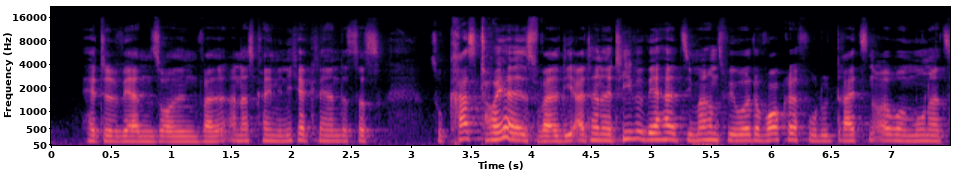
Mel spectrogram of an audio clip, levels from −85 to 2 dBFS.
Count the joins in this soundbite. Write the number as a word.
one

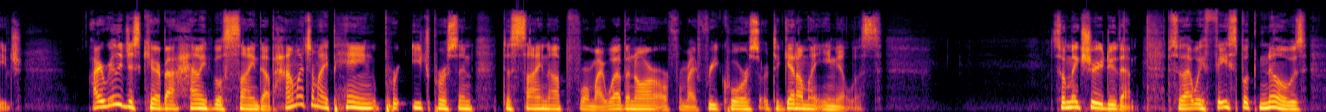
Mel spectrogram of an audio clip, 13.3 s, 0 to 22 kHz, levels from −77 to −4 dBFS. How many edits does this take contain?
one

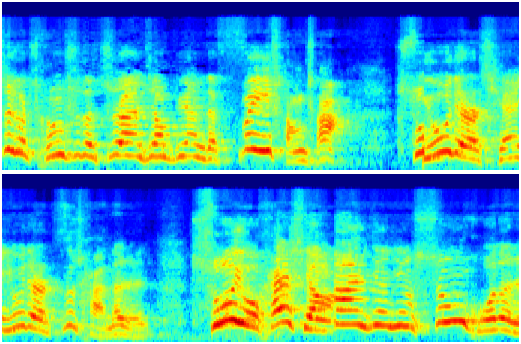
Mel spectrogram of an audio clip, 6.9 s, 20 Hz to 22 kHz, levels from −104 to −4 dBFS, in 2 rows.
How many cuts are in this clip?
two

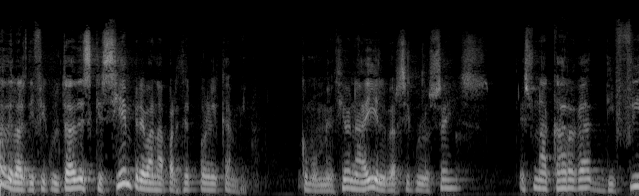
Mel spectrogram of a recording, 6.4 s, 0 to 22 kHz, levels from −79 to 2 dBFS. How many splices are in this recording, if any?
two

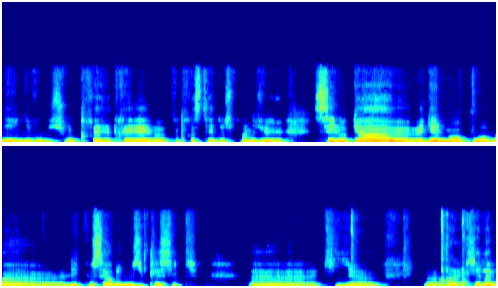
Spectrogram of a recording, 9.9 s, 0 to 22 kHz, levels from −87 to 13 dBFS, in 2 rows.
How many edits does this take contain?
zero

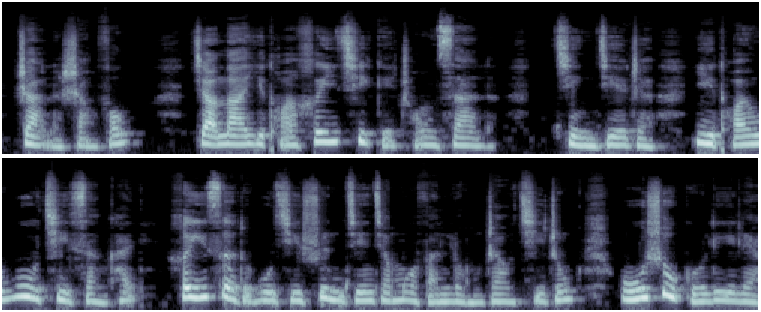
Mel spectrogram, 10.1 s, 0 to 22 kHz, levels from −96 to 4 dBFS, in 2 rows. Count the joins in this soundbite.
one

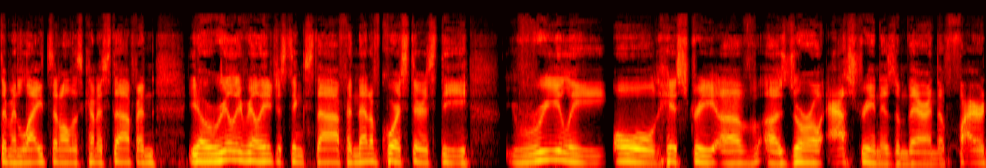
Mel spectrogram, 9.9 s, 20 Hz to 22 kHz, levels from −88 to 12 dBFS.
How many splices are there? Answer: zero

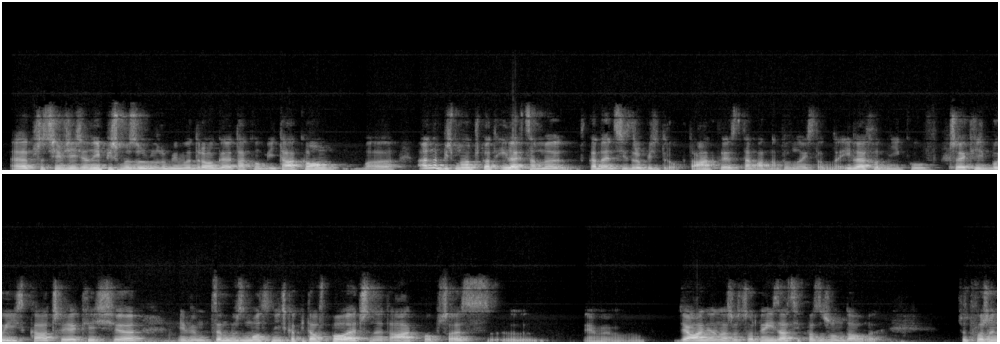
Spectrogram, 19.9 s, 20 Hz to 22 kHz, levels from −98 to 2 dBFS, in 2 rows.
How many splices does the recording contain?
one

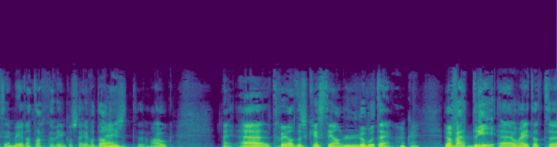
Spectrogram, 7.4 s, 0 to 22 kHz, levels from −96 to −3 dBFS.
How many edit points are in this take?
zero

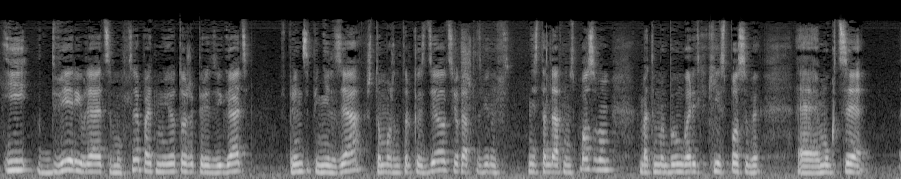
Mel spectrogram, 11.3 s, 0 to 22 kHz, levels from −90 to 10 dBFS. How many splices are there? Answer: one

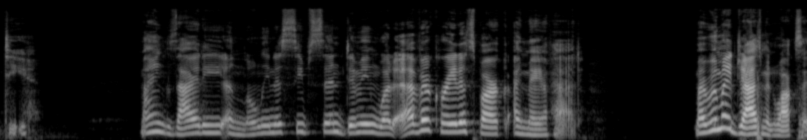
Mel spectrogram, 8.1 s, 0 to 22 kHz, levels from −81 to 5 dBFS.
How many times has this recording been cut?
zero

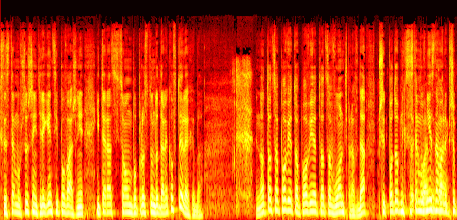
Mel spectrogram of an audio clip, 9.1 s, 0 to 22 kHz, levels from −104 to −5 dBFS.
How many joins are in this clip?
two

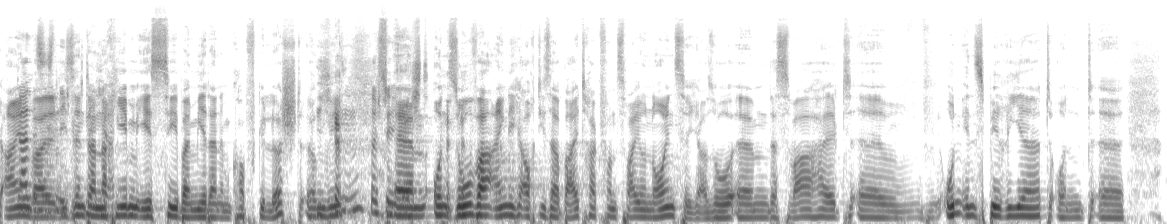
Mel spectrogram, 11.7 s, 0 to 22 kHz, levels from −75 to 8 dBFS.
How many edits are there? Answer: zero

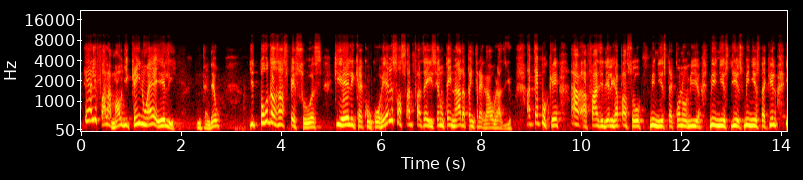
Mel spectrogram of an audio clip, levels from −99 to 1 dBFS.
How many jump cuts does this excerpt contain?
zero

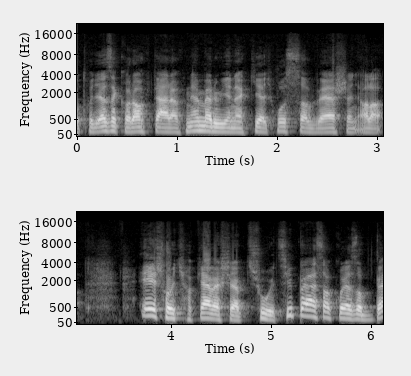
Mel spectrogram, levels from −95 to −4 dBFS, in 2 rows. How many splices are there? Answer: one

